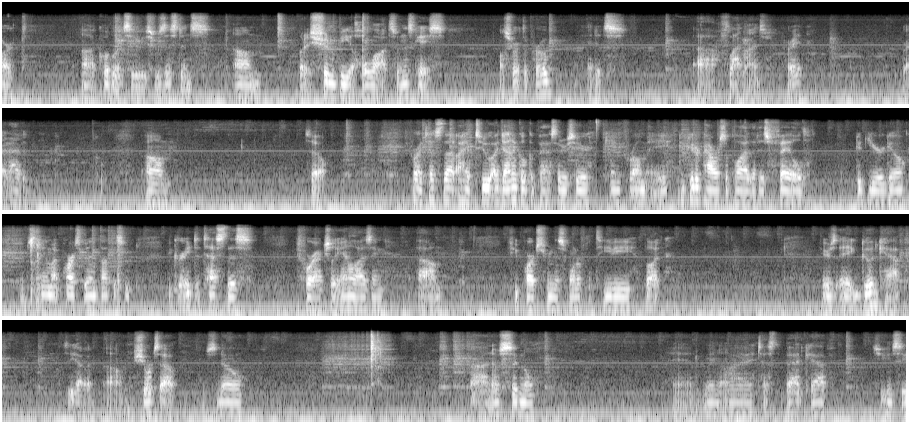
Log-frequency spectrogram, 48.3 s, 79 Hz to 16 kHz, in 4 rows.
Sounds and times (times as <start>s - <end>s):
Speech: 1.1s - 6.0s, 6.6s - 8.4s, 9.2s - 10.8s, 12.0s - 12.5s, 14.0s - 14.4s, 16.2s - 16.5s, 17.6s - 22.9s, 23.5s - 30.1s, 31.0s - 33.1s, 35.1s - 36.2s, 37.1s - 39.6s, 42.5s - 43.5s, 45.2s - 48.3s.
